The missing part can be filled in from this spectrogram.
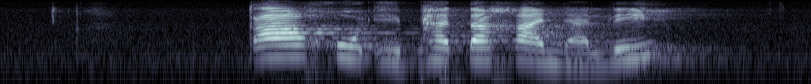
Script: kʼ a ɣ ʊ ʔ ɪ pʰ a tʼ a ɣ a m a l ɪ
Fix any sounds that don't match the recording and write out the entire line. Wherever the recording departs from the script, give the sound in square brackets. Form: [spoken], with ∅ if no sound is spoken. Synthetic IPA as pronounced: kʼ a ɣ ʊ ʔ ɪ pʰ a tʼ a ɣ a [ɲ] a l ɪ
